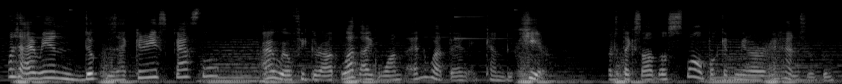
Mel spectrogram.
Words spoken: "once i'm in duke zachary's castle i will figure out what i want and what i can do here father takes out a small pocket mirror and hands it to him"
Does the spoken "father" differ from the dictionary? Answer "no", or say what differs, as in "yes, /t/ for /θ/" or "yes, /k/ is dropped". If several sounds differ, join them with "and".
yes, /p/ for /f/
